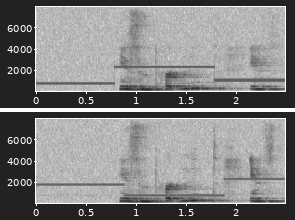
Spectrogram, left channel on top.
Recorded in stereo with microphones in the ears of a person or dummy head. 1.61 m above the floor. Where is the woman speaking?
5° left (ahead or behind), 1.0 m; by 2.4 s 65° right (ahead or behind), 1.0 m.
